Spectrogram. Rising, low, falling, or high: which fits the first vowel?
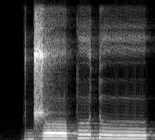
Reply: low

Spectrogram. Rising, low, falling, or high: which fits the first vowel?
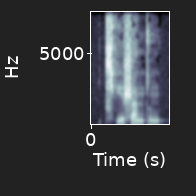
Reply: rising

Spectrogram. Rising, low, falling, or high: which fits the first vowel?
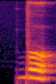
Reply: low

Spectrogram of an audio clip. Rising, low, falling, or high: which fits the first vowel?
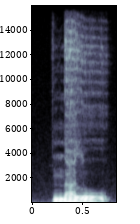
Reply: high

